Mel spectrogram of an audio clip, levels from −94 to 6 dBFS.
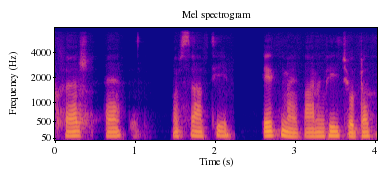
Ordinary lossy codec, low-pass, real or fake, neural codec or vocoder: none; 7.2 kHz; fake; codec, 16 kHz, 0.8 kbps, ZipCodec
